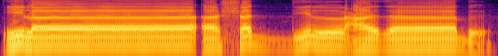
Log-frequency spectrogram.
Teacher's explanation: awalnya ila 2 harakat, tapi karena bertemu dengan hamzah kita jadi panjangkan dia 4 harakat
